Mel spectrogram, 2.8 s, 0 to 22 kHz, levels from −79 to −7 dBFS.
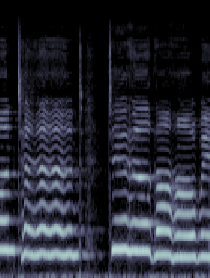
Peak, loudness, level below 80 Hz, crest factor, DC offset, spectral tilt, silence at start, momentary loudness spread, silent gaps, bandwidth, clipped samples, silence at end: -16 dBFS; -26 LUFS; -52 dBFS; 10 dB; under 0.1%; -2.5 dB/octave; 0 s; 7 LU; none; 16 kHz; under 0.1%; 0 s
